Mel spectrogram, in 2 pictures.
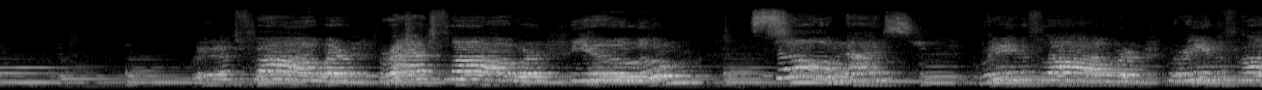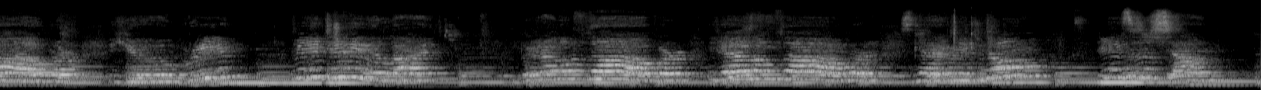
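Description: A song: an instrumental accompaniment with held notes, then a singing voice coming in about two seconds in and carrying a melody in short phrases over it.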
